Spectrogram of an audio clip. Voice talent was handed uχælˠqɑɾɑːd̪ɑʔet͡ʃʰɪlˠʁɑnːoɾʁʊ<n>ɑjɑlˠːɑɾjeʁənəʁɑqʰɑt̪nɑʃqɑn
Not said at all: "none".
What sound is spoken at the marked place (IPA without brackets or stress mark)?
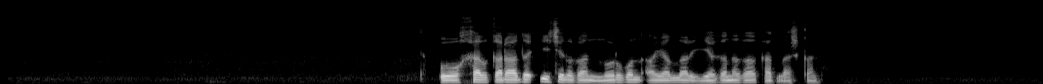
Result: n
